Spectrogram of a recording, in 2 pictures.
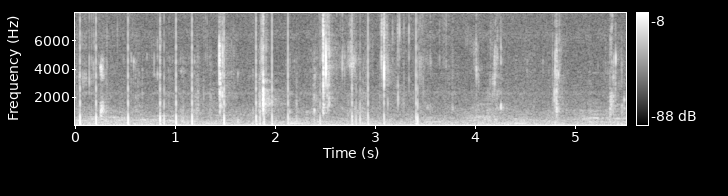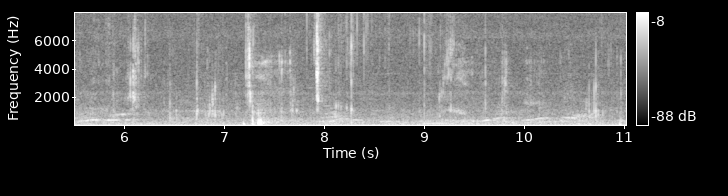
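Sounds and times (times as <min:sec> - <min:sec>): wet smacking clicks: 0:00.0 - 0:08.4
person chewing: 0:00.0 - 0:10.0.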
